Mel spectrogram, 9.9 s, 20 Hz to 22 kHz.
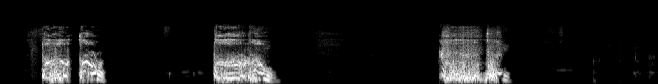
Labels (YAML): expert_labels:
- quality: ok
  cough_type: dry
  dyspnea: false
  wheezing: false
  stridor: false
  choking: false
  congestion: false
  nothing: true
  diagnosis: COVID-19
  severity: mild
age: 25
gender: male
respiratory_condition: true
fever_muscle_pain: true
status: COVID-19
